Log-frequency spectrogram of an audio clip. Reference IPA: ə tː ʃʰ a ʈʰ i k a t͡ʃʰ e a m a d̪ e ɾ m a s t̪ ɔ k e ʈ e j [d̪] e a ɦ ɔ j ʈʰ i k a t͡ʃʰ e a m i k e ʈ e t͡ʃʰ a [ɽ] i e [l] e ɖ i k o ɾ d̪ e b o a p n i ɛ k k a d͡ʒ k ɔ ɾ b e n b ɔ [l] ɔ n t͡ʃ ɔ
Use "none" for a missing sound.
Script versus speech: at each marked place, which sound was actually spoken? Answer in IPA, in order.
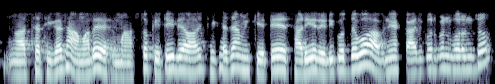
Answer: d̪, ɽ, ɾ, ɾ

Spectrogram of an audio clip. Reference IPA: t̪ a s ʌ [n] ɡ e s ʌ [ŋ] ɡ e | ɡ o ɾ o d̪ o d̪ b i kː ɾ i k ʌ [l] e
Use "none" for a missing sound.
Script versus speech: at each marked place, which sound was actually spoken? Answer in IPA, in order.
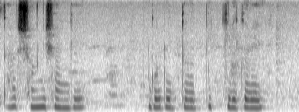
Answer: ŋ, ŋ, ɾ

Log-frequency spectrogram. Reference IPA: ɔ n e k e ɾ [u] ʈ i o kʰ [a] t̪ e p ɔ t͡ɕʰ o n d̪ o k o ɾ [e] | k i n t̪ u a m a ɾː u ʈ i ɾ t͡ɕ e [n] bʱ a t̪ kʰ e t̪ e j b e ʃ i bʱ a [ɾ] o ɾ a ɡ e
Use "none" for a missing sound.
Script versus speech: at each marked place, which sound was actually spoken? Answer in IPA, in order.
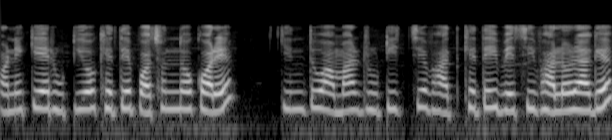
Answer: u, e, e, none, l

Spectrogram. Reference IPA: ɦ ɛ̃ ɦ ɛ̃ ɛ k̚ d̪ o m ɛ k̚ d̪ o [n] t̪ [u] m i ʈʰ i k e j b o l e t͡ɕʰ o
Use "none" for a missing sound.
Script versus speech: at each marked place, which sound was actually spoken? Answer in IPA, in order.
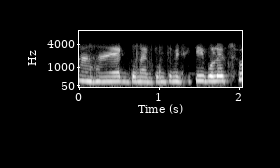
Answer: m, u

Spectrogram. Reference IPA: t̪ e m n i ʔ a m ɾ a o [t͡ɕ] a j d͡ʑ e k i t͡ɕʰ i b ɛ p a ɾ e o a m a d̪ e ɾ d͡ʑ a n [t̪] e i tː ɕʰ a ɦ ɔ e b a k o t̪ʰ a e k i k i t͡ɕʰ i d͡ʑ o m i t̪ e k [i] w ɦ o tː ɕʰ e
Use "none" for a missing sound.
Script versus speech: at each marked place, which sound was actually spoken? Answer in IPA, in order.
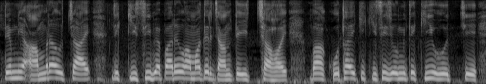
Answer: t͡ɕ, t̪, i

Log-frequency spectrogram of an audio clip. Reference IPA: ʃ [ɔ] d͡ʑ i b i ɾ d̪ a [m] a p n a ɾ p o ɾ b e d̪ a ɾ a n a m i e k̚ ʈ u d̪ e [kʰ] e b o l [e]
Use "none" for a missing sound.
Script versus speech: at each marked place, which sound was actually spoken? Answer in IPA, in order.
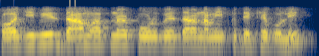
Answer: ɔ, m, kʰ, i

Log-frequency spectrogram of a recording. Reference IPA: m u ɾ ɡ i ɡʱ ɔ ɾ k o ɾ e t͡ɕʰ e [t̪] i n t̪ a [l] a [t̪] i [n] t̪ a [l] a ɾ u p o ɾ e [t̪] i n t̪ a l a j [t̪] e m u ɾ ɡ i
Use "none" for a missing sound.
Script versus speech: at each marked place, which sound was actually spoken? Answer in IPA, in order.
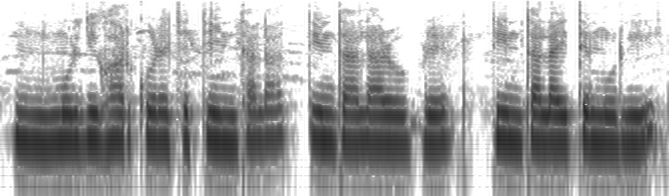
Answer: t̪, l, t̪, n, l, t̪, t̪

